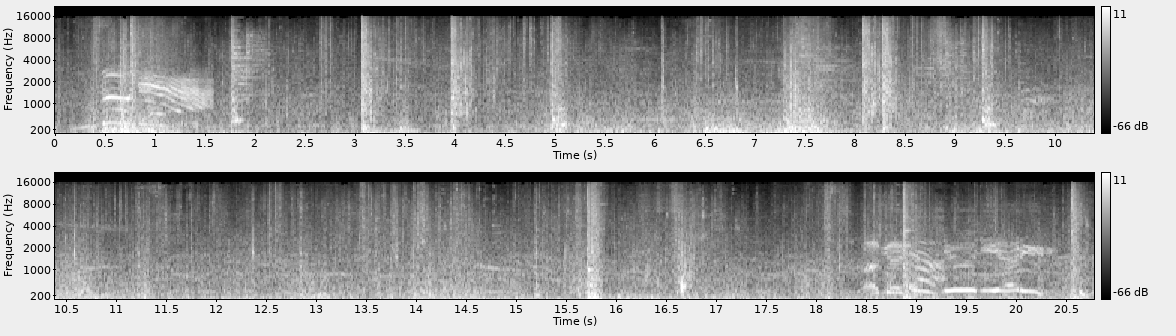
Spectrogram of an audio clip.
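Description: Warriors grunt and shout as they fight.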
